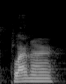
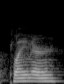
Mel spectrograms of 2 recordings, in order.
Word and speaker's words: Planar: have my carl zeiss planner or planer depending on who you talk to and how they pronounce it this is a 50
